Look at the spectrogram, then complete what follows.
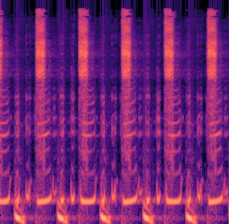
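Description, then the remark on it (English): A steady, looping beatbox beat: deep mouth-made kicks alternating with crisp, hissy snare-like bursts and a buzzing hum, repeating at an even tempo, loud, with no talking. “Drop the motherfucking beatbox, dog.”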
